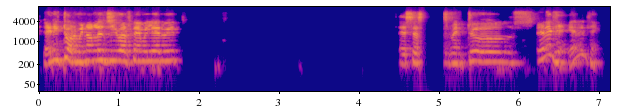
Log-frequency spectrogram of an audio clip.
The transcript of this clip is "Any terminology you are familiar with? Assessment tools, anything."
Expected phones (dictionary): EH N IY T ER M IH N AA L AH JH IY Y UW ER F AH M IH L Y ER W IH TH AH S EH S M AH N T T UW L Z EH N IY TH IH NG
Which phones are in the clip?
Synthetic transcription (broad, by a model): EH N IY T ER M IH N AA L AH JH IY Y UW ER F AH M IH L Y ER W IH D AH S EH S M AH N T S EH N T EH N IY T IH NG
